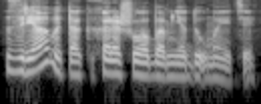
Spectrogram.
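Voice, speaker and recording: A woman reader voicing an old, courteous and protective baron, speaking softly and earnestly. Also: low voice, lively intonation, moderate pace, no echo, studio quality.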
